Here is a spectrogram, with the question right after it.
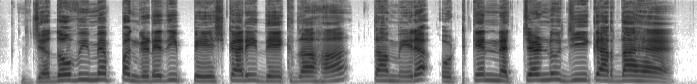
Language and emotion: Punjabi, happy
